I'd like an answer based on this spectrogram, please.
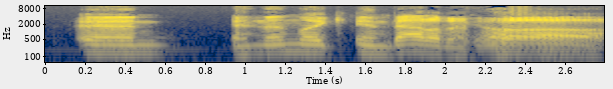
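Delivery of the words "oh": put-on gravelly voice, lower. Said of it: "he's more gravelly".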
